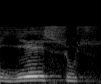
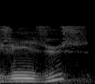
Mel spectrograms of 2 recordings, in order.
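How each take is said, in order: First: It begins with 'y' and has an 'oo' vowel. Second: It begins with 'zh' and has a French 'u' vowel. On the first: "il faudrait prononcer Yesous" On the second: "ça devient un J, et le U, il est prononcé U et pas OU"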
